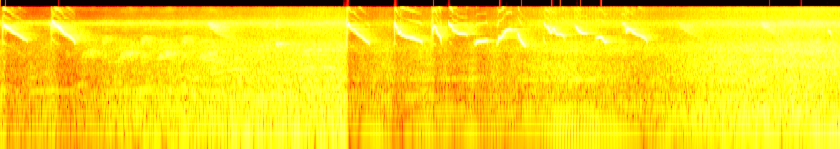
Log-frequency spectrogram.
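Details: A moulting canary gives its dominant "shooting" song: quick bursts of high, sharp descending whistles and trills, repeated in a rapid run, over a low background hum.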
